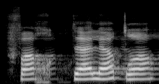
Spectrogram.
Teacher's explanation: تا باریک پڑھنی ہے، لام بھی باریک رکھنی ہے، اور پھر طا کو موٹا پڑھنا ہے۔ یاد رکھیے کہ خا اور طا کی وجہ سے تا اور لام موٹی نہیں ہو۔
